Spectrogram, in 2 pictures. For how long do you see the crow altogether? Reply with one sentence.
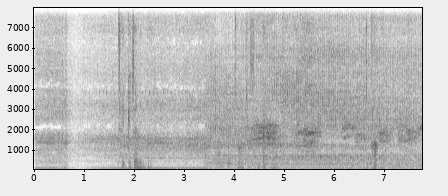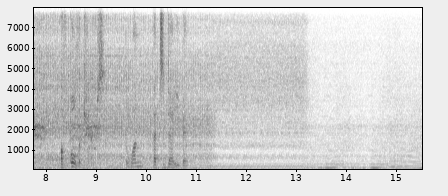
The crow can be heard for 5 seconds in total.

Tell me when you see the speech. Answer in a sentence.
The speech can be heard from 1.6 to 2.4 s, from 3.2 to 4.9 s, from 6.5 to 7.0 s and from 8.2 to 10.8 s.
